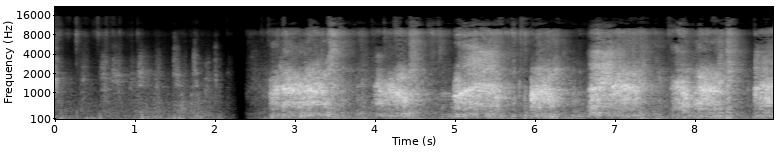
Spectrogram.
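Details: A female Shiba Inu, excited on hearing it's walk time, gives loud, drawn-out yelping cries about once a second.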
